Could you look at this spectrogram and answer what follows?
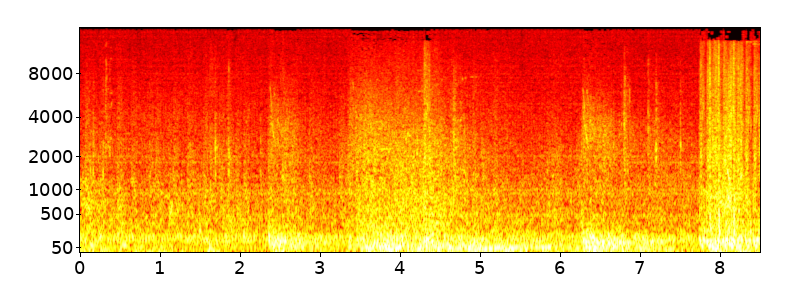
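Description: Shotgun fire in Call of Duty MW3 during a free-for-all match: rumbling, booming blasts under a constant noisy game bed, with a sharp burst near the end.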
